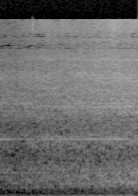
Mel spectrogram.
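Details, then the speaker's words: Chinese diesel air heater idling down after shutdown, fan doing its final cool-down: a steady, even rush of air with no knocks or rattles. Normal cool-down fan run. "that thing is just doing a fine final cool down"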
